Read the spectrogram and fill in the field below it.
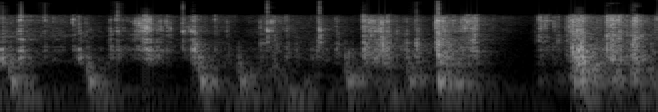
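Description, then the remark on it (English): Metallic clicking and jingling of keys being tried in a door lock, rattling and scraping in a quick irregular series of taps with a brief pause before more fumbling. “Try your keys first.”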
